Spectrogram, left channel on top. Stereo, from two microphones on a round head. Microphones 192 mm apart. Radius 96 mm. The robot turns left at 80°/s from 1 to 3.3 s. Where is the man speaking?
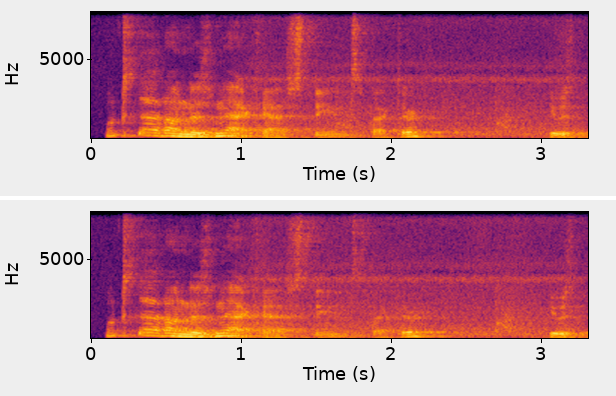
5° left (ahead or behind), 0.7 m; by 3.2 s 5° right (ahead or behind), 0.7 m.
